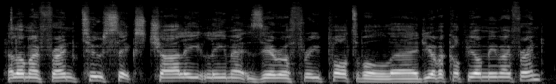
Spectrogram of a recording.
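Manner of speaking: usual speaking voice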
